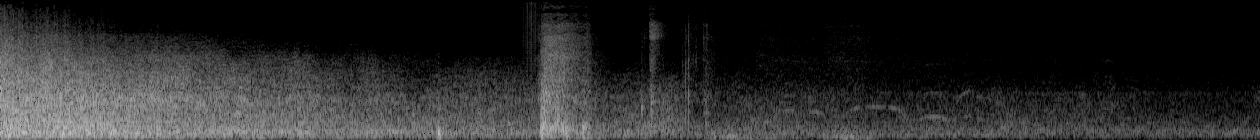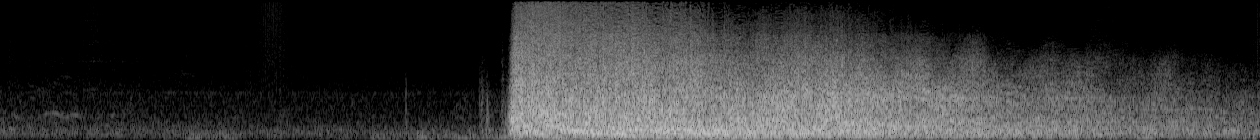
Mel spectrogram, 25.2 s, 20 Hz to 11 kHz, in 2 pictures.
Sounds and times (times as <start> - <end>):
Speech: 7.7 - 11.4, 12.5 - 13.9.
